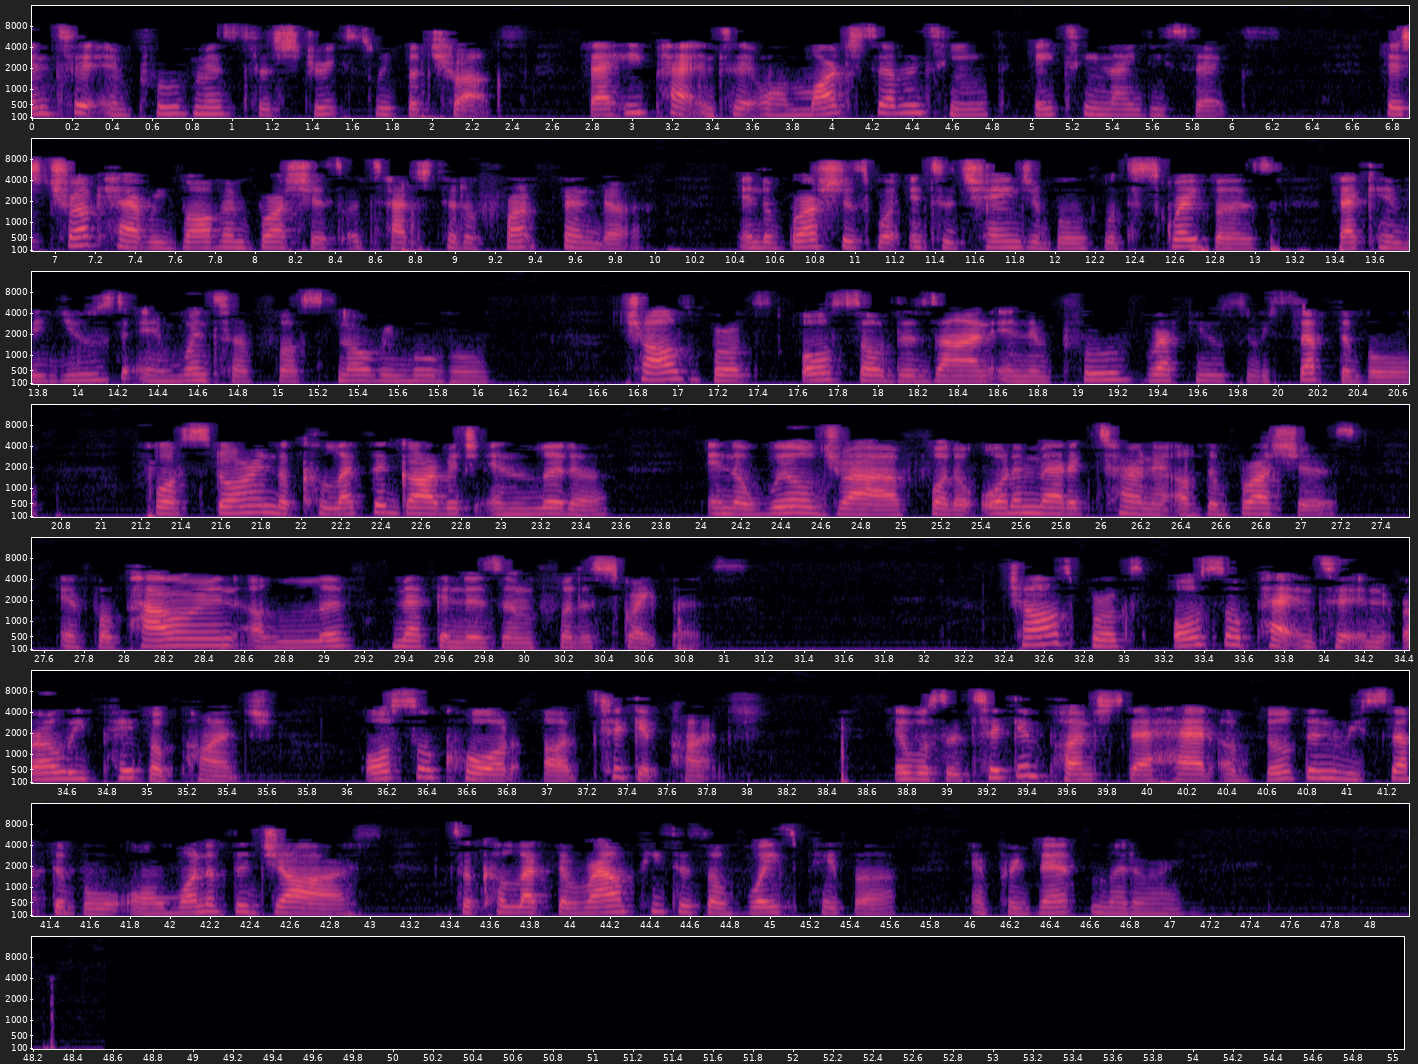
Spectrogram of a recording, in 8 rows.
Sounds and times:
Speech: 0.0s - 6.0s, 6.8s - 16.1s, 16.8s - 31.0s, 32.4s - 38.0s, 38.7s - 47.2s.

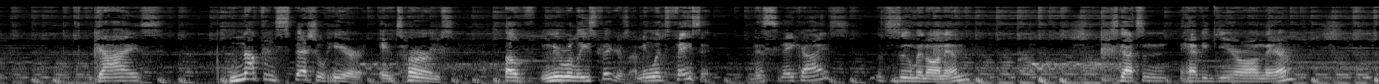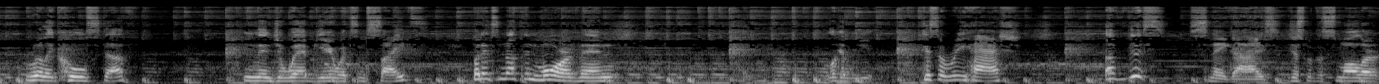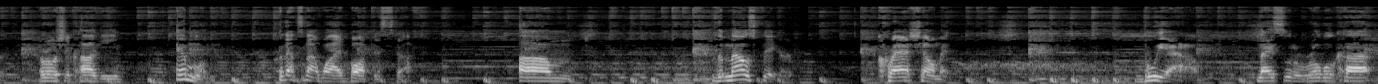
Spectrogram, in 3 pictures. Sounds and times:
Music: 0.0s - 41.3s
Speech: 0.9s - 1.6s, 2.2s - 4.5s, 5.1s - 9.7s, 11.1s - 13.0s, 14.0s - 15.1s, 16.2s - 20.0s, 22.0s - 24.0s, 24.8s - 29.8s, 30.4s - 31.8s, 32.8s - 33.3s, 34.7s - 35.5s, 36.4s - 37.1s, 39.0s - 41.3s.

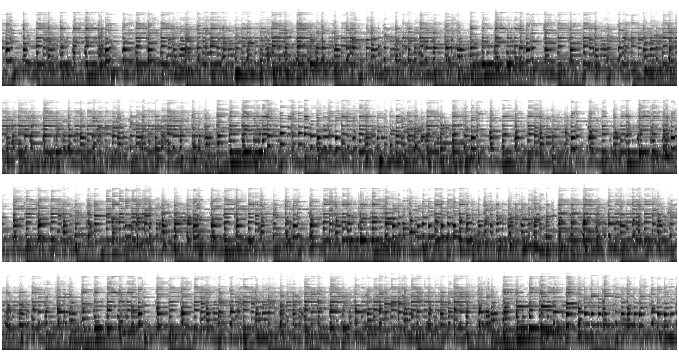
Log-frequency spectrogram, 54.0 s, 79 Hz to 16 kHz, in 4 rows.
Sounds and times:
Banjo: 0.0s - 54.0s
Country: 0.0s - 54.0s.

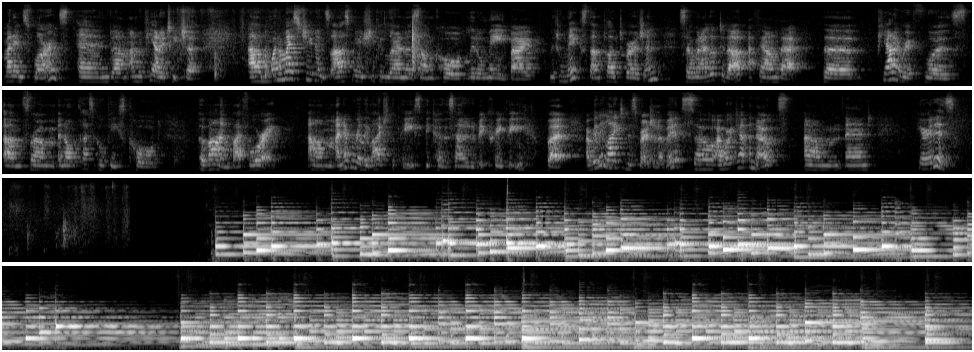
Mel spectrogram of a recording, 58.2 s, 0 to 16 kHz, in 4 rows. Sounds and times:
Piano: 32.2s - 58.2s.

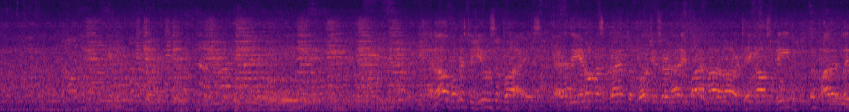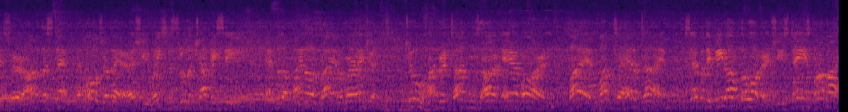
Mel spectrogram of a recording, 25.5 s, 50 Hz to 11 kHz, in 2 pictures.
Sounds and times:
Speech: 6.4s - 25.4s.

